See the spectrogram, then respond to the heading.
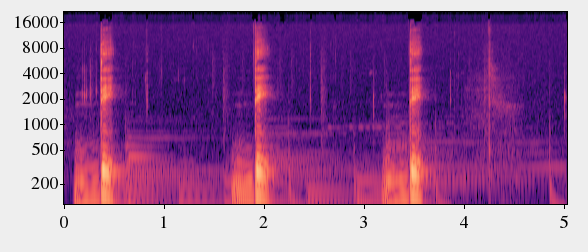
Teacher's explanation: Et après, il faut baisser la langue. Donc, vous mettez la langue sur les dents du haut et vous poussez votre langue. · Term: le D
